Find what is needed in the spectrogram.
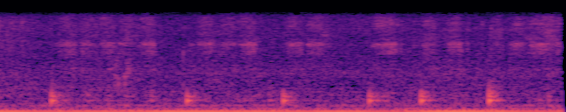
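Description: Dry-erase marker writing on a whiteboard: a string of short strokes, a little under two a second, as the letters of a word are drawn.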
